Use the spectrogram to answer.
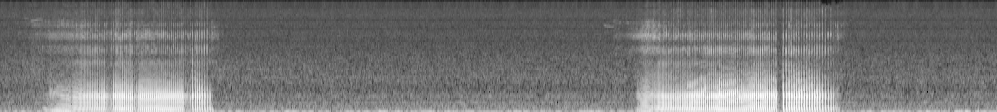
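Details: Pug snoring: two loud, rattling, buzzing snores a few seconds apart against quiet room noise; snoring in a small flat-faced dog.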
